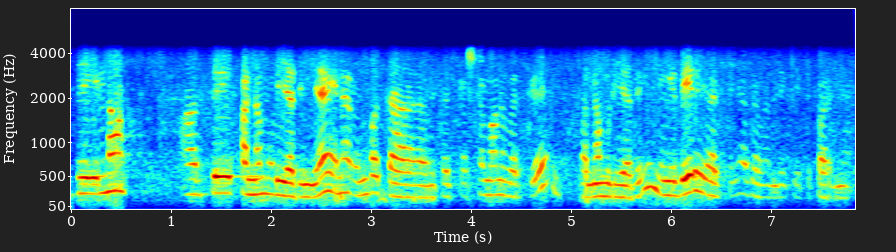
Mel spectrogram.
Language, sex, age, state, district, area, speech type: Tamil, female, 30-45, Tamil Nadu, Pudukkottai, rural, conversation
